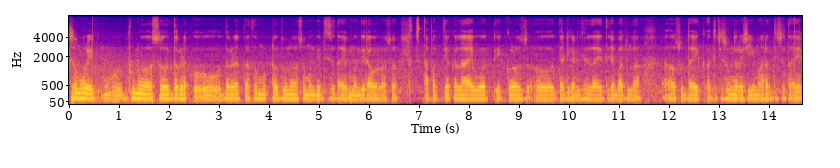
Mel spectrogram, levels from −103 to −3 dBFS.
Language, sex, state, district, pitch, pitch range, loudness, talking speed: Marathi, male, Maharashtra, Pune, 115 Hz, 110-120 Hz, -17 LUFS, 160 wpm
